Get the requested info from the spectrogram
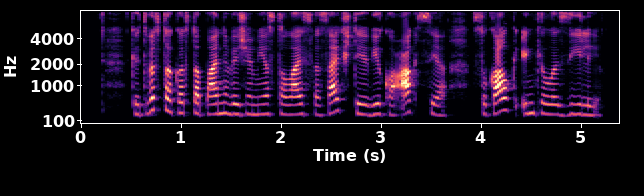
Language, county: Lithuanian, Vilnius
